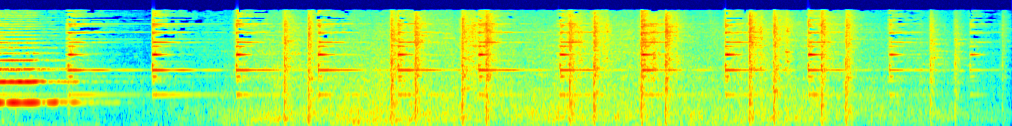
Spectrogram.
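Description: A bell chime fading out in the first second, then a train running past, its rumble dense with the clatter of wheels over rail joints, stopping abruptly at the end.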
